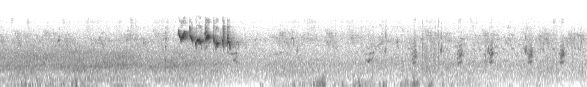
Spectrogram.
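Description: Young guineafowl give a quick burst of high, thin peeps lasting about a second, followed by scattered fainter chirps against a steady background hiss.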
